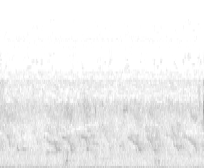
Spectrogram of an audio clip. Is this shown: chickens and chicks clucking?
yes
